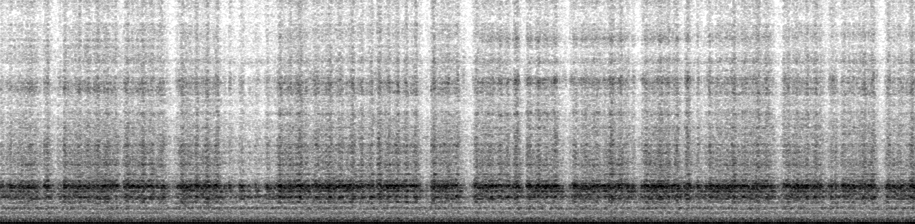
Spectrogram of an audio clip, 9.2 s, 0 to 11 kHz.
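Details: 2021 Ford F150 PowerBoost remote cold start at -16°C: constant high-pitched whirring grind over steady cold idle, unchanging, like a fan rubbing its housing; occurs only below about -11°C, quiets after ~10 minutes warm-up; cause unknown.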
